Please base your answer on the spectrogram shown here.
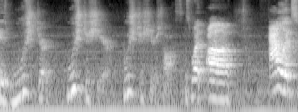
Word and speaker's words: Worcestershire: Cream and Dijon and Worcestershire.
